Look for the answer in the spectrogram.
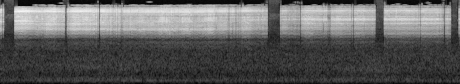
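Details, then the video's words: A cicada in summer, fallen from its tree and weakening, produces a loud, continuous, harsh high-pitched buzz, broken only by a few brief gaps, with nothing else audible. "Summer Sound Cicada"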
